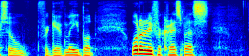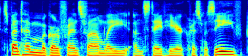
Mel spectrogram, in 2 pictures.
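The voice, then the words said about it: Sick, ill-sounding voice. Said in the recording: “I'm dying sick. You can probably hear it in my voice”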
